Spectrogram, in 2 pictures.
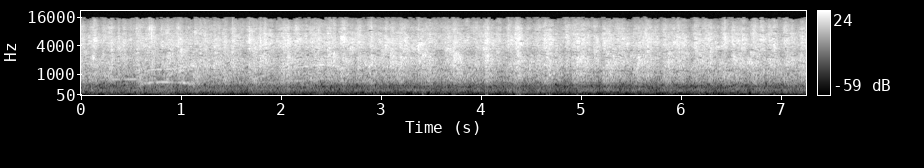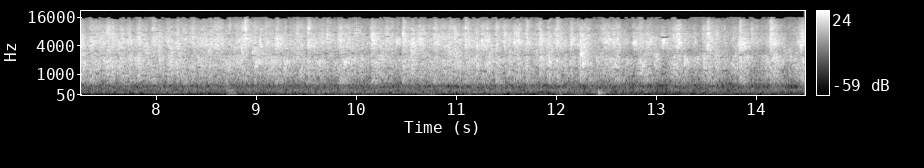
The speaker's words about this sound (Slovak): Vítajte. Jednoznačne najväčší potlesk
